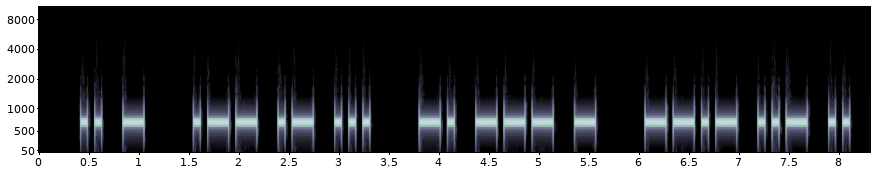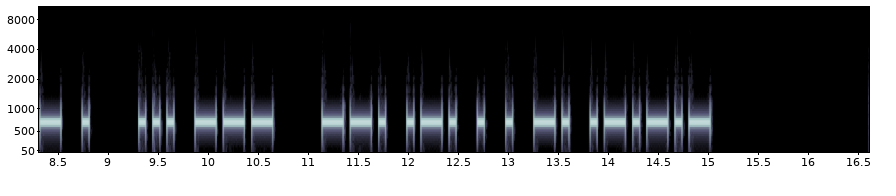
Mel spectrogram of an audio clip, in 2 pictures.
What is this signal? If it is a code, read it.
Morse code, heard as a keyed tone, about 17 wpm, 700 Hz. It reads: IT WAS NOT QUITE SO GREEN.
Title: Sentences from Top 1000 Words - Review Part 2 - 17wpm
